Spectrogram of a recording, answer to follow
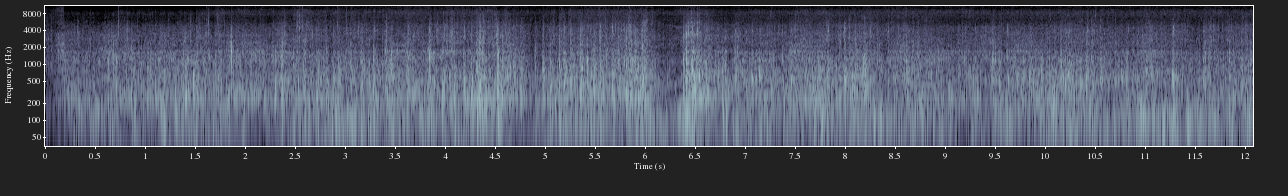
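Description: Full-suspension mountain bike, a Fezzari La Sal Peak, riding over a rocky dirt and slickrock trail. It makes a continuous rough rumble of tyres on rock, broken by many small clatters. The noise comes up sharply at the start, with a hard jolt a little past the middle as the bike drops over a rock ledge.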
